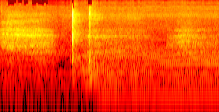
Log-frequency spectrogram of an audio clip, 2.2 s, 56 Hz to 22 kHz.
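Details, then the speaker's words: Tascam Portastudio 488 MkII cassette transport: two button clicks, then a steady low motor whir without tape movement as gears try to raise and lower the head assembly; three LEDs flash; gear C is broken. "So and when I removed my finger from that switch, then there was whirring again, because gears are trying to turn to retract and lower this head assembly, but it can't do it because the gear C is broken."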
